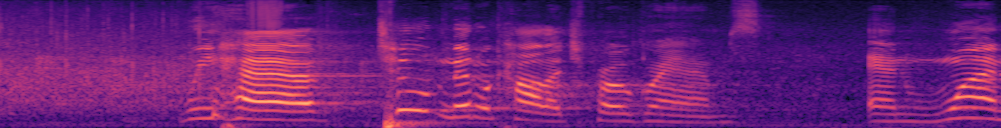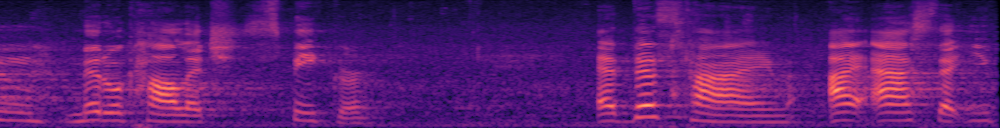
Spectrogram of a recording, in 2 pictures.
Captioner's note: applause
